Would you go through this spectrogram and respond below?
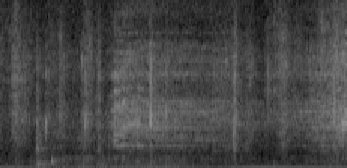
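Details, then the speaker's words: Range Rover rear wheel spun by hand on the lift, the side opposite the driver's side with humming and play: turns quietly with no growl or grinding and feels tight; a healthy wheel bearing. "No noise on this side too."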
